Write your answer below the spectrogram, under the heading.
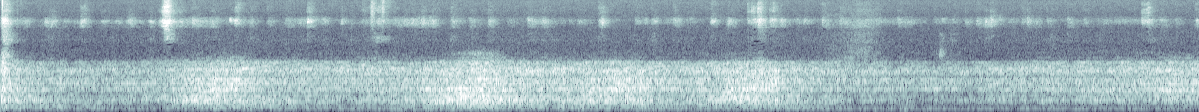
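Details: Soft indoor background of muffled, swelling murmur like distant television sound over a low hum, with faint ticks; no animal voice is present.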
